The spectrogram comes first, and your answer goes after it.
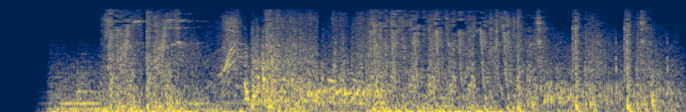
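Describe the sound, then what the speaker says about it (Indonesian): Gunfire in a film scene, loud and sustained, with a rapid burst of shots and crashing impacts that fill the whole moment without any speech. "Laura yang tak tinggal diam langsung menembaki Christos"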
